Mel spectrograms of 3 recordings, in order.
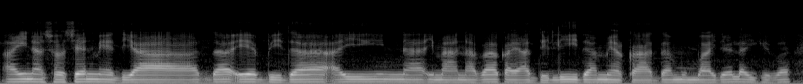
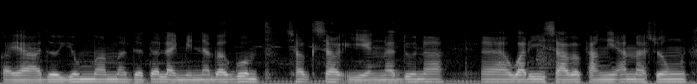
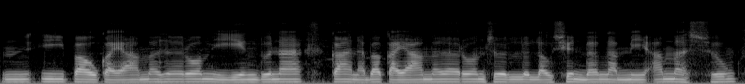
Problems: background sounds at intervals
